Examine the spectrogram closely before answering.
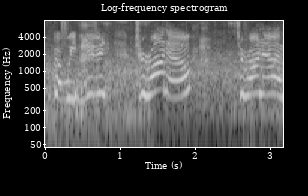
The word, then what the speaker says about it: Toronto: Toronto, and we pronounce it Toronto because natives of this home and native land.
